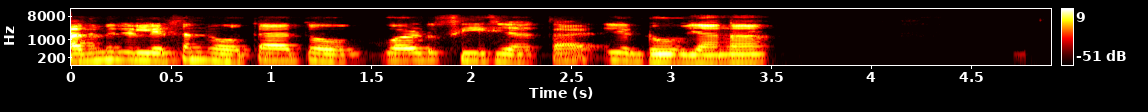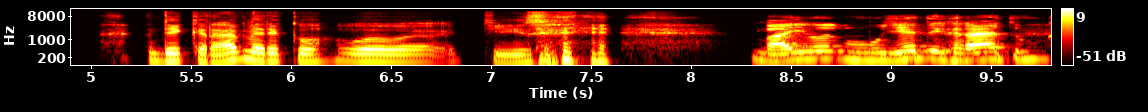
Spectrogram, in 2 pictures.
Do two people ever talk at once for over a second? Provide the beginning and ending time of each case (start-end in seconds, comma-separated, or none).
none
